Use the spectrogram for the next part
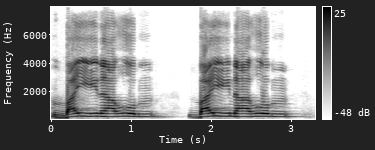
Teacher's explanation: اس یا کو بھی لمبا نہیں کرنا، یہ یا لین ہے، یا لین جو ہوتا ہے اس کو لمبا نہیں کیا جاتا، شارٹ کٹ پڑھا جاتا ہے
